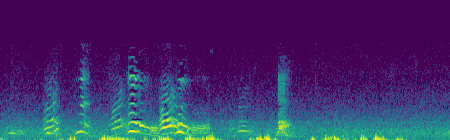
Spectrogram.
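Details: Several young Border Collie puppies squealing and yipping: high, bending whines that sweep up and down, then a run of quick, low yips, about four per second, with no other sounds.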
